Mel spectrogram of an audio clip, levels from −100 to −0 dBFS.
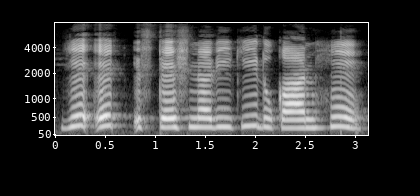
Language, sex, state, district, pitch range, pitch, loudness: Hindi, female, Madhya Pradesh, Bhopal, 230-260 Hz, 240 Hz, -16 LUFS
